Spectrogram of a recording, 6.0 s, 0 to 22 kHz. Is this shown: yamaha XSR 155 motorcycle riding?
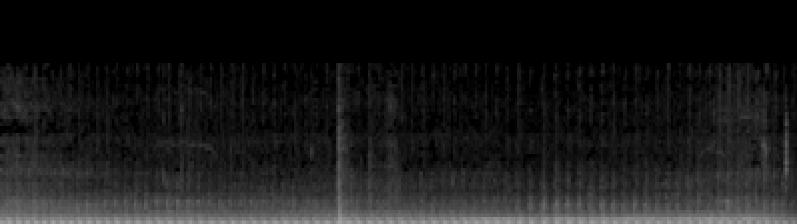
yes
